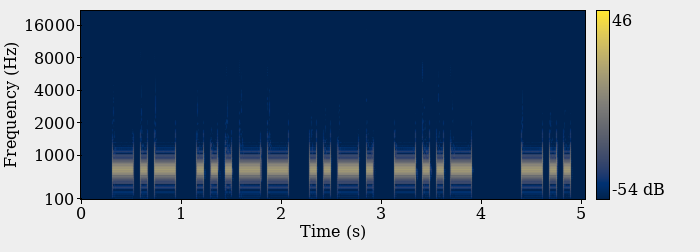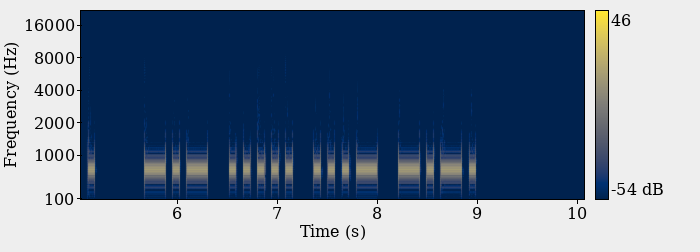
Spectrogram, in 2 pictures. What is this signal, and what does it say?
Morse code, heard as a keyed tone, about 17 wpm, 700 Hz. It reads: K3FX DE K5VC
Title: USA Callsign DE Callsign - 4 Characters - 17wpm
